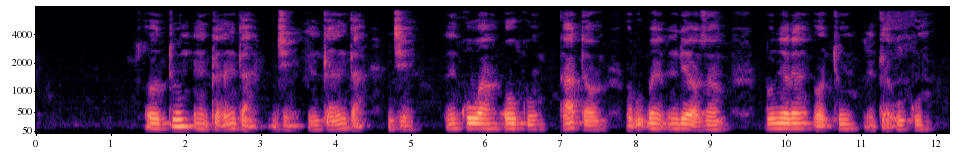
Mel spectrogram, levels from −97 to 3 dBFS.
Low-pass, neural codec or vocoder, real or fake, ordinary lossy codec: 7.2 kHz; codec, 16 kHz, 4 kbps, FreqCodec, larger model; fake; none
